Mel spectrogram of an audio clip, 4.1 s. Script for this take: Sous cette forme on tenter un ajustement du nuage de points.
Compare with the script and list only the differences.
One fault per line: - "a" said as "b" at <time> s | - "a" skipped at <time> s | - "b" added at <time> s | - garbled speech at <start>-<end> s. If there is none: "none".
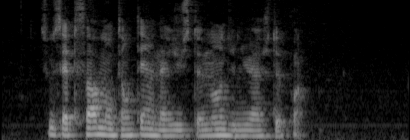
none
